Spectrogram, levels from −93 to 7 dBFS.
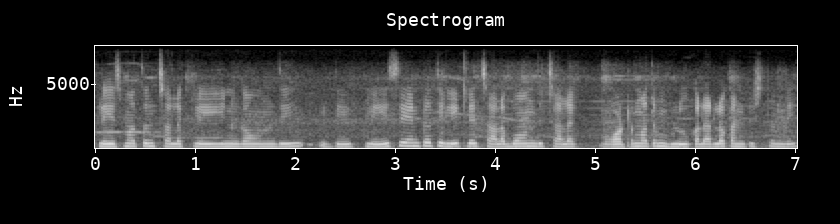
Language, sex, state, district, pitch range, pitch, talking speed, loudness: Telugu, female, Andhra Pradesh, Visakhapatnam, 200-220 Hz, 210 Hz, 160 wpm, -16 LUFS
